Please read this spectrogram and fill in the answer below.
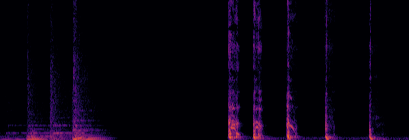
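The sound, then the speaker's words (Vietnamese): An old man in a slum in Hai Phong coughs: a short burst of harsh coughs, a silent pause, then five separate sharp, hacking coughs, loud and alone. “Tiếng ho sù sụ đó”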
